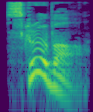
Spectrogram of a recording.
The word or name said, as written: screwball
